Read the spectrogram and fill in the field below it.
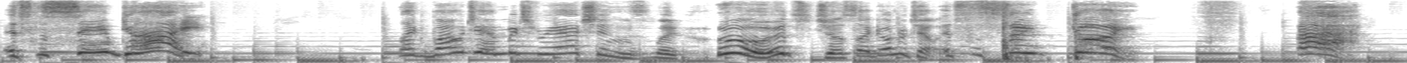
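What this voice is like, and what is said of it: Angry screaming. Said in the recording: “Why are you screaming? ... I'm angry about this!”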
